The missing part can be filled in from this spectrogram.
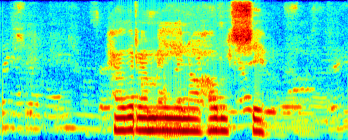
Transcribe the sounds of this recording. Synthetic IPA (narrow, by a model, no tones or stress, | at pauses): haɣɾamejɪnahawlsɪ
